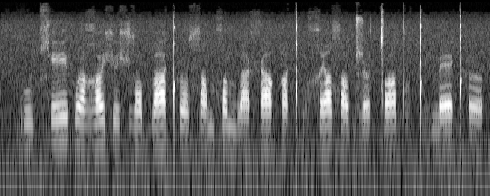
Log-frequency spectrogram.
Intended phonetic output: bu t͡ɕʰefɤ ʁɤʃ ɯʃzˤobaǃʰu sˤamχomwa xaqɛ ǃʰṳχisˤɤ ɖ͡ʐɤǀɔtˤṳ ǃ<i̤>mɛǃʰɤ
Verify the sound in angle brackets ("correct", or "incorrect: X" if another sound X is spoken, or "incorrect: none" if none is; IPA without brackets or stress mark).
incorrect: e̤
